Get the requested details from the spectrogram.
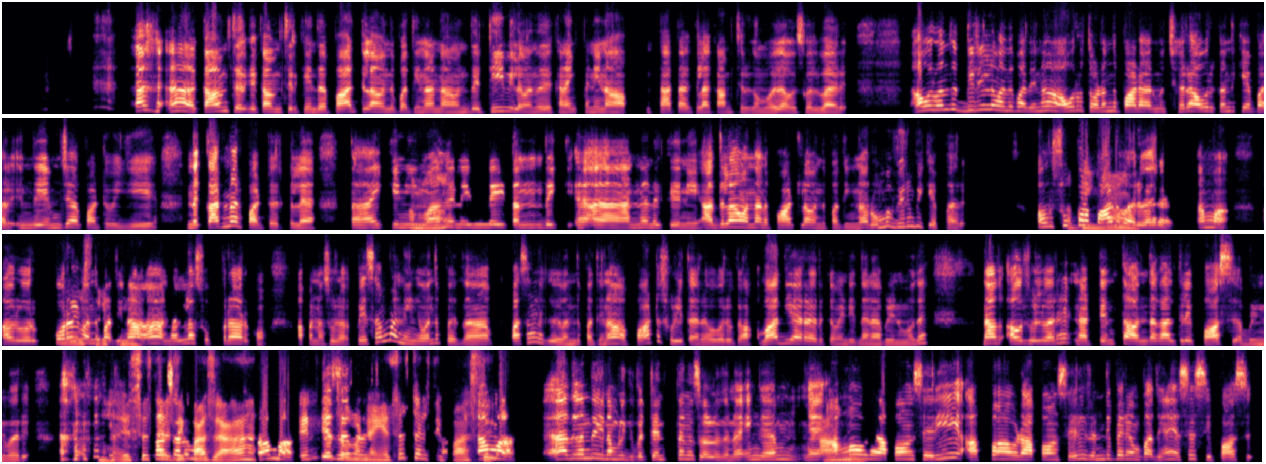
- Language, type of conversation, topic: Tamil, podcast, இணையம் வந்த பிறகு நீங்கள் இசையைத் தேடும் முறை எப்படி மாறியது?
- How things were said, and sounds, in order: other background noise; singing: "தாய்க்கு நீ மகன் இல்லை, தந்தைக்கு அ அ அண்ணனுக்கு நீ"; in English: "டென்த்"; laughing while speaking: "எஸ்.எஸ்.எல்.சி! பாஸா? டென்த் சொல்ல மாட்டாங்க எஸ்.எஸ்.எல்.சி! பாஸு"; in English: "எஸ்.எஸ்.எல்.சி!"; laugh; in English: "டென்த்"; in English: "எஸ்.எஸ்.எல்.சி!"; in English: "எஸ்.எஸ்.எல்.சி!"; in English: "டென்த்"; in English: "எஸ்.எஸ்.எல்.சி!"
